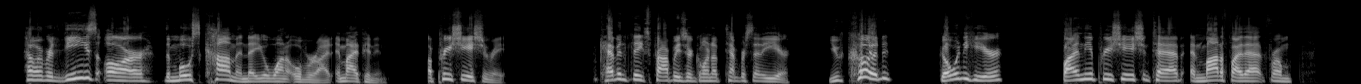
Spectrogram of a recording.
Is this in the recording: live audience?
yes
